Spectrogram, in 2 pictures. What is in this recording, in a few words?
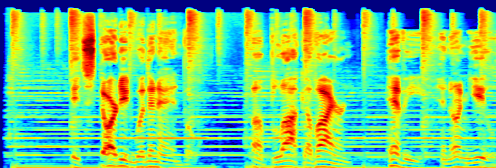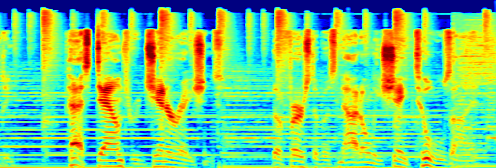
Agricultural Ad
